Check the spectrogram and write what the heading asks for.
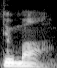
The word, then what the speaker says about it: Dumas: It's pronounced, by the way, it's pronounced Dumas.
